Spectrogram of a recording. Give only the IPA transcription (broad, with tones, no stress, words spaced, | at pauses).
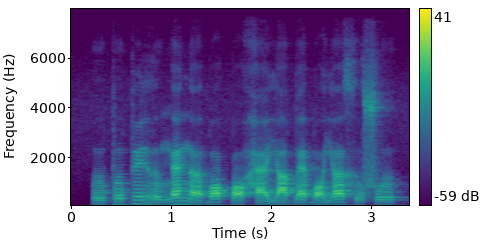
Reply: ɯ˨pɯ˦ py˦rɯ˨ŋɛ˦ nɜ˨ɓɔ˦k͡pɔ˨hæ˨ ja˨bɛ˦ɓɔ˨ jɜ˦xɯ˨sʷɯ˦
